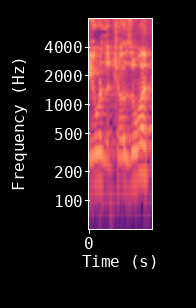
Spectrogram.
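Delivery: ordinary talk, nothing marked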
